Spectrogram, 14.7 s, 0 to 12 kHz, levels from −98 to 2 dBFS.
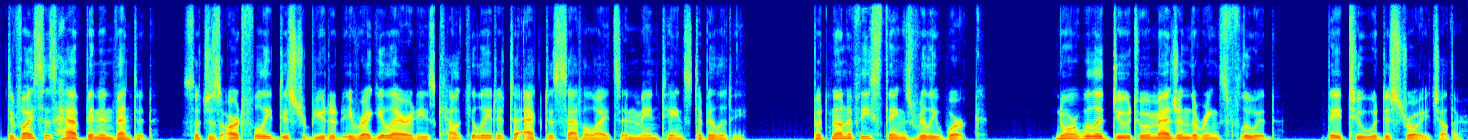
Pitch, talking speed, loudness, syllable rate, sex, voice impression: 125 Hz, 160 wpm, -20 LUFS, 5.6 syllables/s, male, very masculine, very adult-like, thick, tensed, slightly powerful, bright, slightly hard, clear, fluent, cool, very intellectual, refreshing, sincere, calm, slightly mature, friendly, reassuring, unique, elegant, slightly wild, sweet, slightly lively, kind, slightly intense, slightly modest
